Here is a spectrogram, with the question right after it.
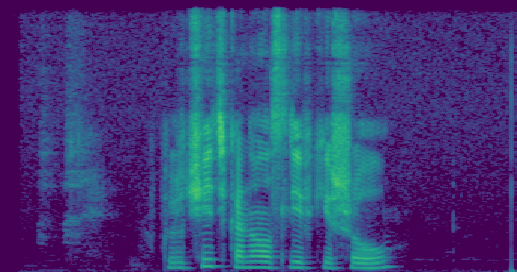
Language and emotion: Russian, neutral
